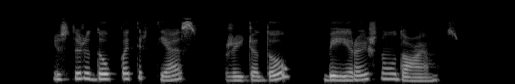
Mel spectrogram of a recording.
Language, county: Lithuanian, Kaunas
